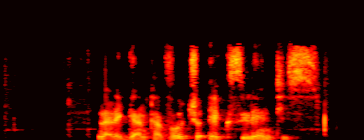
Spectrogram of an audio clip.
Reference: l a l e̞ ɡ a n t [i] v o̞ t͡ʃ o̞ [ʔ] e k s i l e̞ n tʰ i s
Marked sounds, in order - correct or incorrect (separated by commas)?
incorrect, correct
